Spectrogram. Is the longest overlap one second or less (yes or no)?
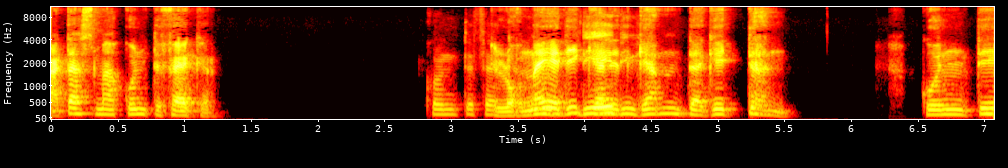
no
